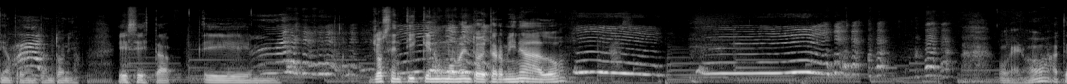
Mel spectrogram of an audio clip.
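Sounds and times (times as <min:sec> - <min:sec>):
speech: 0:00.0 - 0:03.0, 0:03.7 - 0:05.8
small child crying: 0:02.5 - 0:05.1, 0:05.7 - 0:09.6.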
